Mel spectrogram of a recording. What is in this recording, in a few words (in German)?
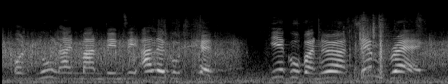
Ansagerin; Stimmproben; For All Mankind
